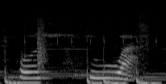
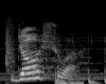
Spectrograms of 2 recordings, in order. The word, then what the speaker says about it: Joshua: Ahora yo te pregunto a ti, ¿cómo se dice Josué en inglés? Um, Josué. No. Joshua. Joshua. Joshua. Muy bien.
